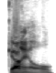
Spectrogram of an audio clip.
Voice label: "guile", American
